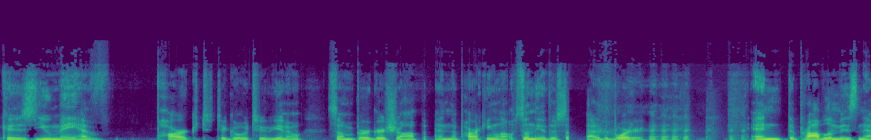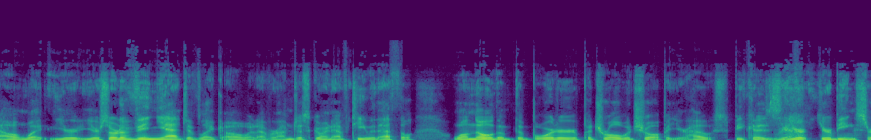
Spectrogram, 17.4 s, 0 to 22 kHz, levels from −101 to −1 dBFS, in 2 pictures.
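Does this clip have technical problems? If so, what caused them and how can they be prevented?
Yes. A call audio freeze occurs three times: at 5.67–5.89 s, after "was on the other" and before "of the border"; at 6.88–7.08 s; and at 7.11–7.30 s. Each time the sound is stretched into a fading buzz for about 160–190 ms, likely because held-up packets drained the jitter buffer. Nothing is lost; the audio resumes later. A larger adaptive jitter buffer or a more stable network path would prevent this.

A jitter buffer speed-up runs from 13.22 to 13.78 s, just before "the border patrol would". The receiver trimmed pitch-period slices totalling roughly 70 ms, so that stretch plays at about 110% speed at unchanged pitch and sounds hurried. Smoother packet delivery, or gentler buffer-shrinking spread over a longer time, would prevent it.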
